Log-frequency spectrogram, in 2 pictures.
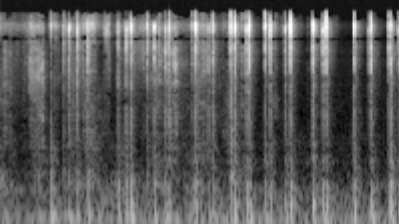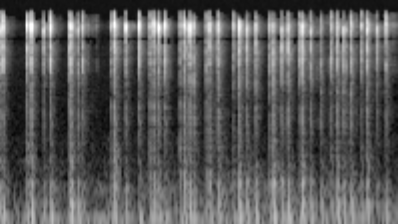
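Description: Long white acrylic nails tap and lightly scratch a long, flat, solid varnished wooden shelf ledge. Quick, dry clicks with almost no ring come in rapid, uneven bursts over a soft, low scratching hiss. The sound stays quiet throughout.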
